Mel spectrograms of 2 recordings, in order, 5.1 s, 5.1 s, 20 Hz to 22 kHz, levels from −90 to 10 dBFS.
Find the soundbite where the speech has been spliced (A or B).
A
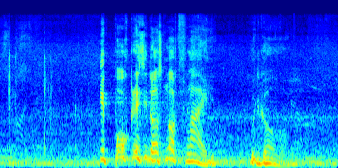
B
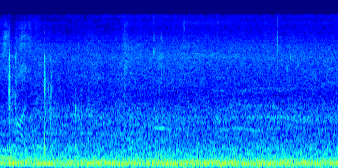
A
